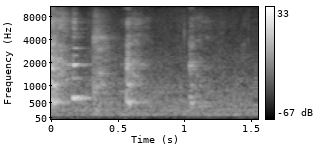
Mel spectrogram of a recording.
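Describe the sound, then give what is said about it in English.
A few short, breathy bursts of coughing mixed with laughter, four quick uneven hits that fade in strength, fairly quiet with no speech. “I'm laughing while I'm coughing.”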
